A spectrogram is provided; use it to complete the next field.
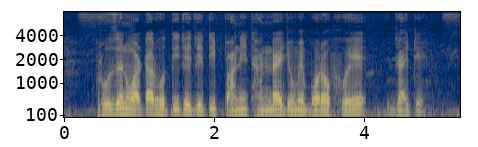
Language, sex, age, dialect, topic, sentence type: Bengali, male, 18-24, Western, agriculture, statement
